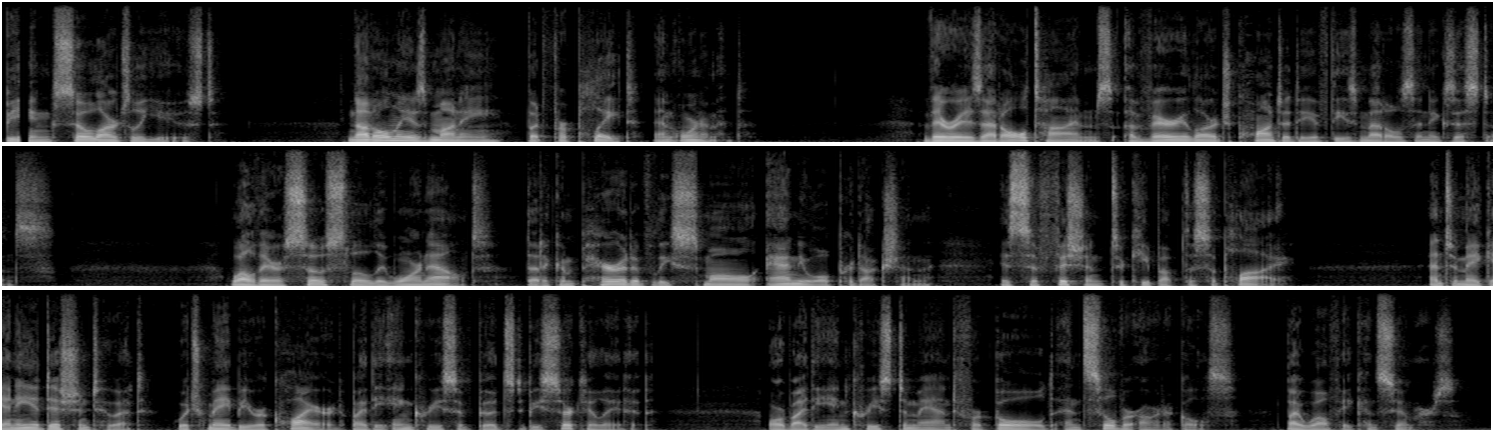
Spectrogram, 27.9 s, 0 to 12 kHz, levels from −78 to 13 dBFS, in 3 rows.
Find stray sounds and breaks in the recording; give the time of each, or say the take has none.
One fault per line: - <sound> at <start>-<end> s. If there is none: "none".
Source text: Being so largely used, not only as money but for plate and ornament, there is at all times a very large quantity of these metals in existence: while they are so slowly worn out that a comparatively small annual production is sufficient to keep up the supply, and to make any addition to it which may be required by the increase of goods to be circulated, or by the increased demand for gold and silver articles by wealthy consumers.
- dropout at 0.1-0.2 s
